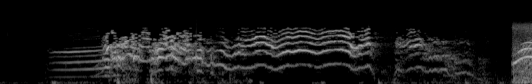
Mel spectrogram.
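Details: Cats in a street fight: long, drawn-out wavering yowls with rich harmonics that rise and fall in pitch, sustained for several seconds with a short break, then a sudden harsh outburst at the very end.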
